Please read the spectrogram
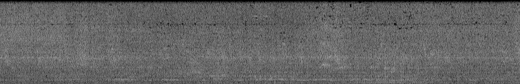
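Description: Steady low background hum, with faint wavering higher sounds drifting in and out.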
